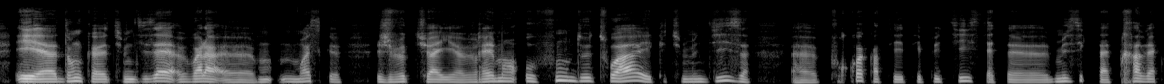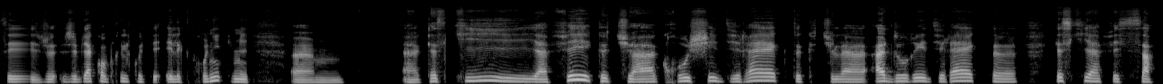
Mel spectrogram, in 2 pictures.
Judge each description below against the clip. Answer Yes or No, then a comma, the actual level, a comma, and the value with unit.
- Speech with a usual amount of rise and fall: Yes, average, 3.7 semitones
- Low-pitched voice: Yes, low, 130 Hz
